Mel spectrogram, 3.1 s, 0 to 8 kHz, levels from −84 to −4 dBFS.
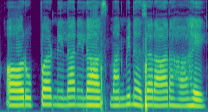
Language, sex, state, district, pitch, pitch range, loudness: Hindi, female, Rajasthan, Jaipur, 195 Hz, 190-200 Hz, -13 LUFS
